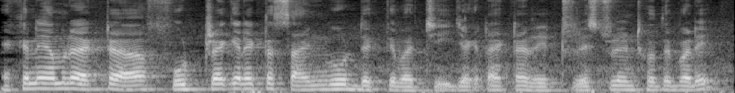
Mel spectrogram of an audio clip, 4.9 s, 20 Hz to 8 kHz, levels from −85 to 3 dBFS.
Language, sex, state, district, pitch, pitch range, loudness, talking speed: Bengali, male, Tripura, West Tripura, 135 Hz, 130-155 Hz, -15 LUFS, 185 wpm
